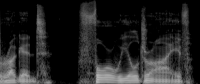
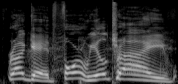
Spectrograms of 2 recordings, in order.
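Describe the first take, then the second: First: The voice is very low and rough. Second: The voice is higher and clear. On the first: The speaker's voice is altered by illness. "it's going to be like this" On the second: The speaker has recovered from the illness. "What happened to the other guy?"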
